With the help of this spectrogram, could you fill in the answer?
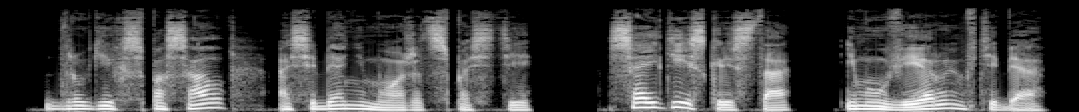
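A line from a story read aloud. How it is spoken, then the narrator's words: Quiet, clear, feigned pity. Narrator (Russian): Хитрый Анна, напустив на себя лицемерную жалость, тихо, но внятно сказал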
